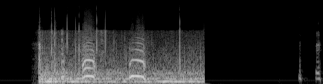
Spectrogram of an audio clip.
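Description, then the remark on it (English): Startled honeybees give two brief whooping pulses, each a quick upward-then-downward tone, over a dense, loud buzzing of the hive. The buzzing cuts off abruptly, followed by two faint short sounds. “Have you heard what the honeybees say when they're startled?”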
